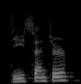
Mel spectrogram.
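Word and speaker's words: Decentr: what I mentioned before it's the browser called D Center uh it's spelled d-e-c-n-t-r because they're edgy it's based on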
